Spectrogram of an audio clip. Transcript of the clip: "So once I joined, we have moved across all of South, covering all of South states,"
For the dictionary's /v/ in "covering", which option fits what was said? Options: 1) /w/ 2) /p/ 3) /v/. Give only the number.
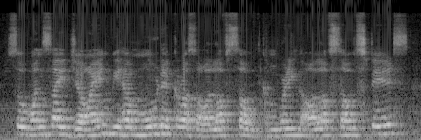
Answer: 2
